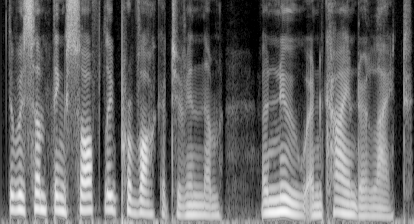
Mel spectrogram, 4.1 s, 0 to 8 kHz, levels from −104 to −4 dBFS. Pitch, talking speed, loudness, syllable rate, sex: 145 Hz, 160 wpm, -18 LUFS, 5.8 syllables/s, female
